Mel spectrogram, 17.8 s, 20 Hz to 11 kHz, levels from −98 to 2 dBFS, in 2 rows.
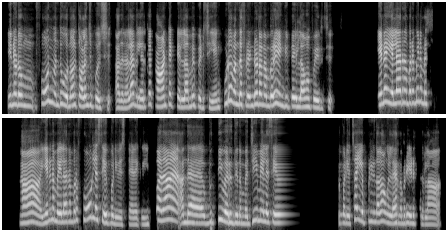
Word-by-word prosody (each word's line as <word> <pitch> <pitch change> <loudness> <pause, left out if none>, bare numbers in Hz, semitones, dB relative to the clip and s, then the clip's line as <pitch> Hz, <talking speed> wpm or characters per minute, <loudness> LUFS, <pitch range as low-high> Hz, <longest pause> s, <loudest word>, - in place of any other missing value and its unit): என்னோட 310 +1 +3 0.4
ஃபோன் 365 +4 -1
வந்து 310 +1 -3
ஒரு 275 - +4
நாள் 285 +2 0
தொலைஞ்சு 270 +2 +1
போச்சு. 230 -3 -2 0.2
அதனால 215 +6 0
அதுல 260 -5 -2
இருக்க 250 +7 -3
கான்டெக்ட் 275 +3 +2
எல்லாமே 235 +4 +1
போயிடுச்சு. 235 -2 -4
என்கூட 230 - -4
வந்த 315 -2 +4
ஃபிரண்டோட 310 +2 +2
நம்பரே 280 +4 +3
என்கிட்ட 265 -3 -2
இல்லாம 245 +1 +1
போயிருச்சு. 215 -1 -2 1.0
ஏன்னா, 385 +5 +6
எல்லார் 360 +2 +5
நம்பரையுமே 355 +2 -1
நம்மஸ் 330 -2 -4 0.8
ஆ - - +4 0.4
ஏன்னா, 260 +4 +2
நம்ம 275 -4 +2
எல்லார் 265 +1 -1
நம்பரும் 295 +3 -7
ஃபோன்ல 355 +2 0
சேவ் 245 -2 +1
பண்ணி 215 -4 -4
வச்சிட்டேன். 195 0 -8
எனக்கு 190 0 -9
இப்ப 315 - -1
தான் 340 +1 +6 0.2
அந்தப் 240 -3 +1
புத்தி 270 +7 -4
வருது. 255 -2 +1
நம்ம 220 -1 -4
Gmail 310 -2 -2
ல - - +1
சேவ் 245 0 +2 1.4
வச்சா 225 +10 -3
எப்பிடி 285 +2 -10
இருந்தாலும் 275 +1 -1
அவுங்க 255 -4 -3
எல்லார் 235 +2 0
நம்பரையும் 230 +1 -2
எடுத்துர்லாம். 200 -4 -6
265 Hz, 170 wpm, -19 LUFS, 230-310 Hz, 1.4 s, ஏன்னா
